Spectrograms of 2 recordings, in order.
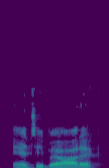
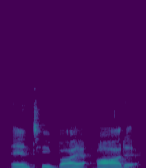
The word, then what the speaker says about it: antibiotic: So you've noticed I've been saying antibiotic. The stress is on that fourth syllable, antibiotic.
